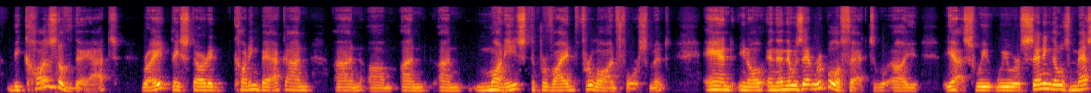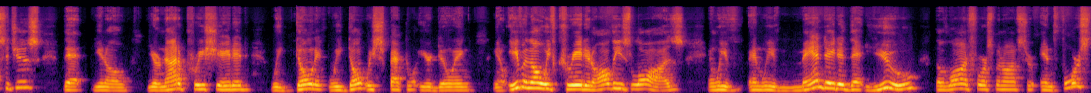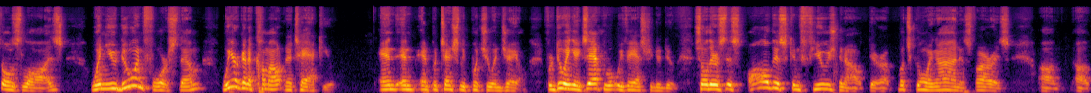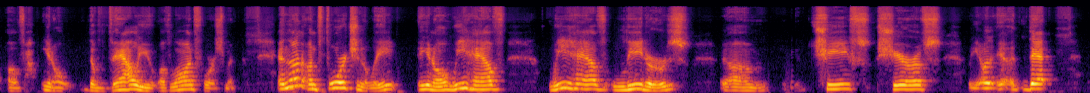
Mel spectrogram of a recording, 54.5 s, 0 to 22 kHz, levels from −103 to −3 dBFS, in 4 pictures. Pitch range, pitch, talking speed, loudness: 145-190 Hz, 165 Hz, 160 wpm, -22 LUFS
